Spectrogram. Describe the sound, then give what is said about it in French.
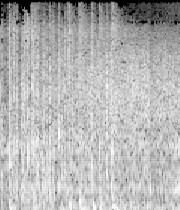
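Fireworks and pyrotechnic effects crackle as a dense, loud volley of many rapid bangs and pops that continues without a break from start to finish. “Feux d'artifice, effets pyrotechniques.”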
